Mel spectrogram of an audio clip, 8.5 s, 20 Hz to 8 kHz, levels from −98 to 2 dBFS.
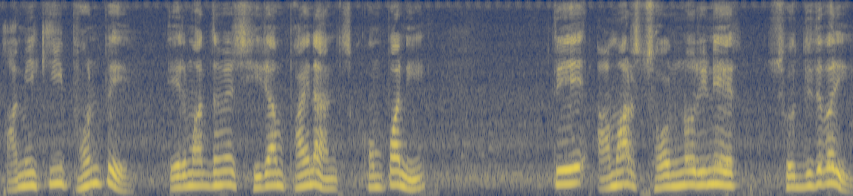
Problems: constant background noise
